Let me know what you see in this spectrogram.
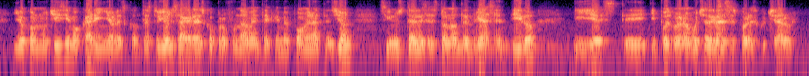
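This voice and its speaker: Noticeable background noise runs under the speech. It moves at a moderate pace with fairly even intonation. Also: man, medium pitch for a man. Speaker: medical doctor. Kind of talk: medical explainer chat.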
